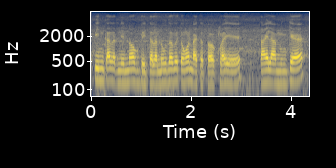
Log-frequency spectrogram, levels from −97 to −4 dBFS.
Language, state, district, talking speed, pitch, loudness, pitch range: Kokborok, Tripura, West Tripura, 190 wpm, 145 Hz, -14 LUFS, 140-160 Hz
